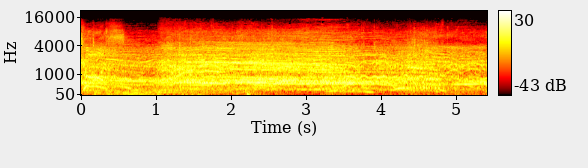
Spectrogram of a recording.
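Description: A crowd of people cheers.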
